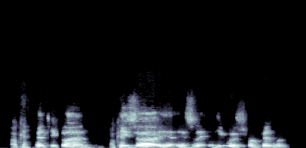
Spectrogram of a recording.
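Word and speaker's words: Pentti Glan: It's Pentiglan. Oh, okay. Pentti Glenn.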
